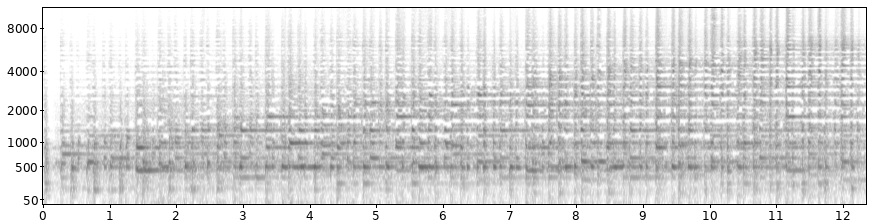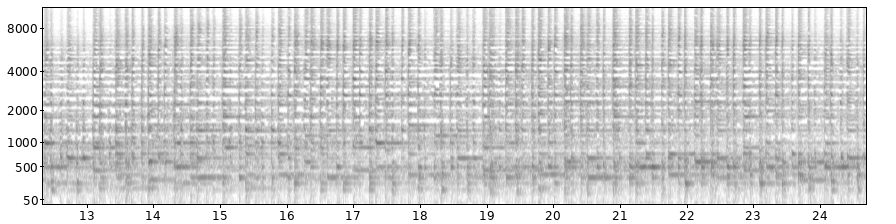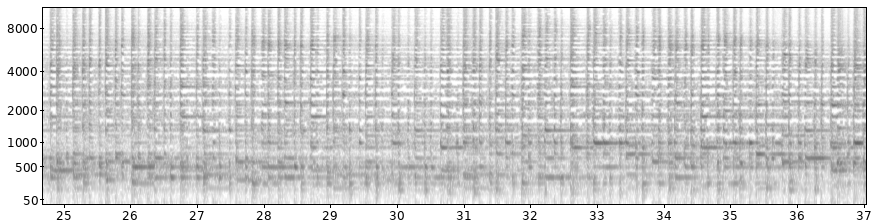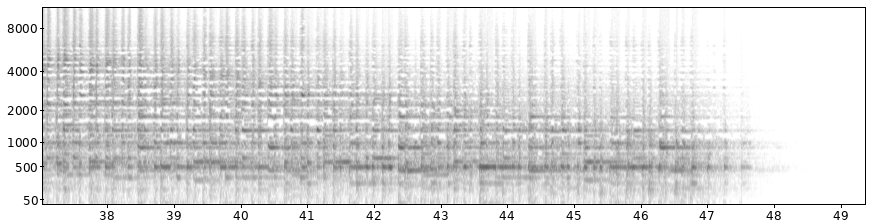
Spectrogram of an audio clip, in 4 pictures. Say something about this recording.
A guitar-like/sitar-like synth "arpeggiated" sequence. In a wide space.
Part 3 : full.
Electric, Plucked, Sitar, Space, Strings, Wide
